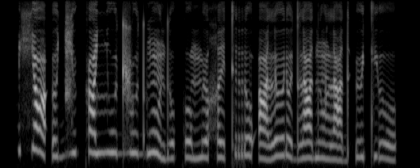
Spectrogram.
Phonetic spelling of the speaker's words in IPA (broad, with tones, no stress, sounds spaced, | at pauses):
ç ɑ˦˨ ʔ ɵ˨ d͡ʑ ʉ˦ k ɑ˦ ʎ u˦ d ʐ u˦ d ɡ õ˦˨ d o˨ k o˨ m ʉ˨ χ i˨ t r o˦ ʔ ɑ˨ l ɵ˦ ɾ ɵ˨ d l ɑ˦ d õ˨ l ɑ˨ d ʔ ʉ˦ tʲ o˦˨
